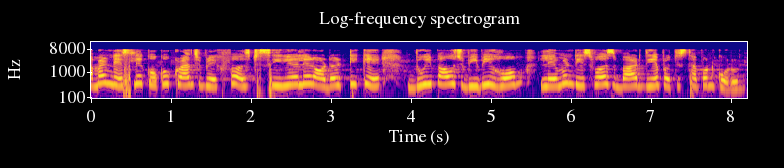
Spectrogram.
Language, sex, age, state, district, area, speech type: Bengali, female, 18-30, West Bengal, Paschim Bardhaman, rural, read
